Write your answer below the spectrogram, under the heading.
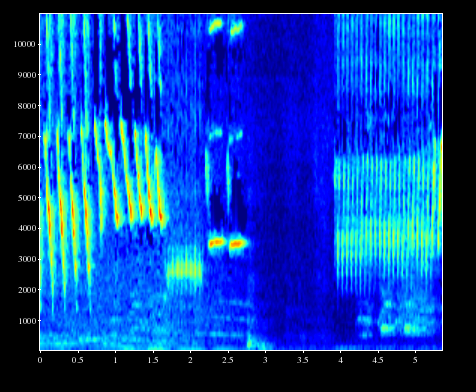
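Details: Belgian canary singing in the morning: quick falling whistled notes and a short low trill, then a brief silence before a high buzzy rattle resumes over a faint background hum.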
